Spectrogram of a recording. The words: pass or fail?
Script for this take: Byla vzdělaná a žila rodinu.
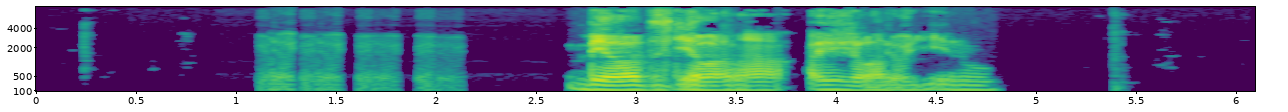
pass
